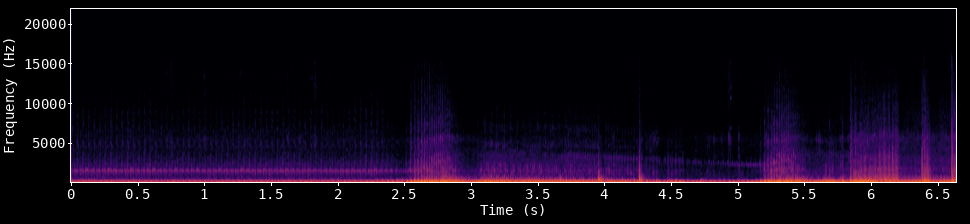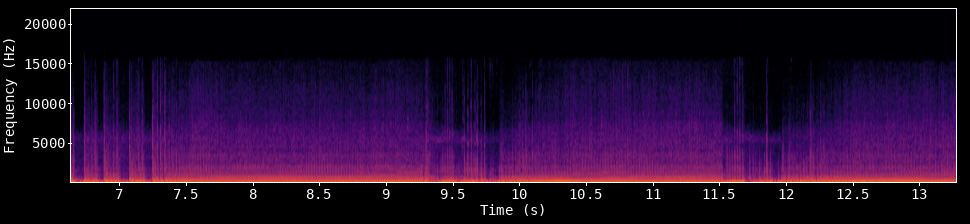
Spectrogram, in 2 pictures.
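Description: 2007 Subaru WRX STI's turbocharged 2.5-litre flat-four, catless with a titanium catback exhaust, idling, then revved hard twice, about 2.5 and 5 seconds in. It then pulls away under acceleration, the pitch climbing and dropping back as it shifts up.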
